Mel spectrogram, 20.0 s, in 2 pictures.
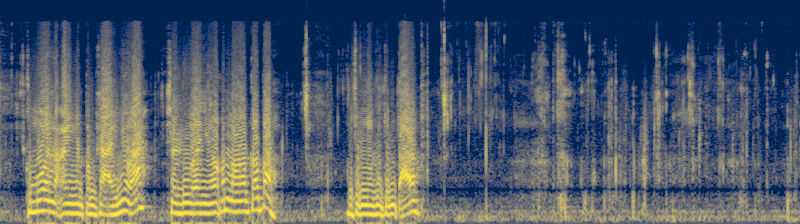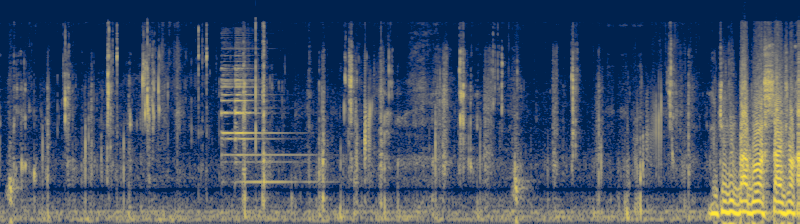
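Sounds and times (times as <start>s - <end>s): crunching and chewing: 0.0s - 20.0s
bell-like chime: 12.8s - 14.6s.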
